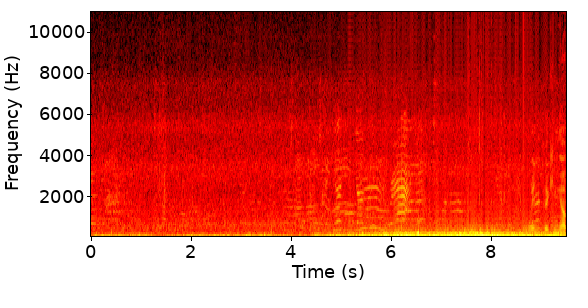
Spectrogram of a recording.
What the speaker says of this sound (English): Wind picking up now.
